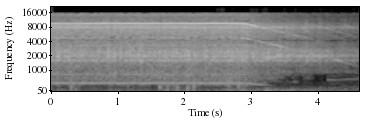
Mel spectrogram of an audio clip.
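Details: Maktec MT90 angle grinder just after replacing its pinion gear: high steady whine at full speed with a slight gear rasp, pitch sliding down at switch-off. The new gears are bedding in and expected to smooth with use.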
